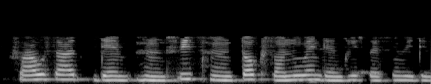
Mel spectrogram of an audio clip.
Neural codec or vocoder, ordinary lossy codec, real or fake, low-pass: none; MP3, 32 kbps; real; 3.6 kHz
